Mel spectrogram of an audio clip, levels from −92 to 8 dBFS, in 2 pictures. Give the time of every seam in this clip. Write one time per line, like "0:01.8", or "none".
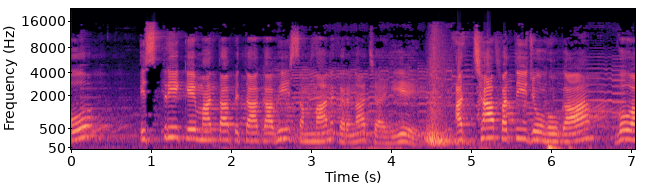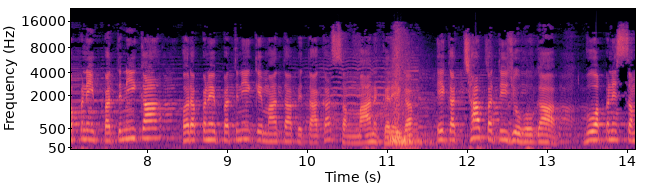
0:04.7
0:11.4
